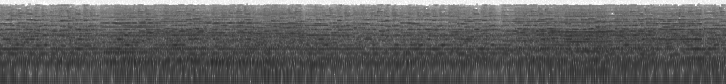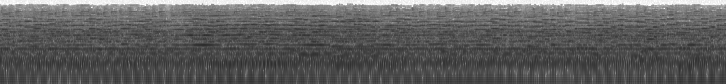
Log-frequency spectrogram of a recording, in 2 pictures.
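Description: Organ music playing slow, long-held chords.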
